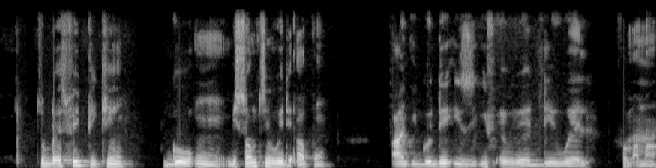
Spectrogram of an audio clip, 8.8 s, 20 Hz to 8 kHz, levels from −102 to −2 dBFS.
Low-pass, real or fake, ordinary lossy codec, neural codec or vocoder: 7.2 kHz; real; none; none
